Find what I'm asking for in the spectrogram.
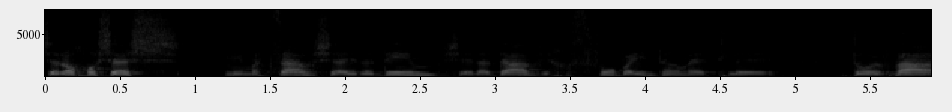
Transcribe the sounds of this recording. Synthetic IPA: ʃelo̞χo̞ʃeʃ | mimat͡savʃeajeladimʃejeladavjeχasfubeinteʁne̞tle̞ | to̞eva

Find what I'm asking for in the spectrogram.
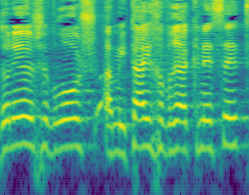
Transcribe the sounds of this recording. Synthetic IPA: d̪onejjoʃevʁo̞ʃamit̪ajχavʁejakneset̪

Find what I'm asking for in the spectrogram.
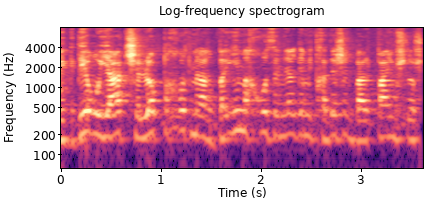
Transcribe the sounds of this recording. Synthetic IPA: meɡd̪iʁujad̥̪ʃelo̞paχo̞t̪meaʁbaʔimaχuze̞neʁɡijamit̪χad̪eʃet̪̚bealpaimʃlo̞

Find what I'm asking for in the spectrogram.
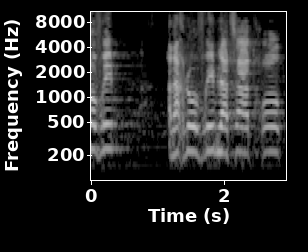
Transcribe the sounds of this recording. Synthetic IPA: uovʁim | anaχnuovʁimleat͡saːt̪χok

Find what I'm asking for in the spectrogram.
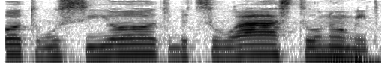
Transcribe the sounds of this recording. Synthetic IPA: otʁusijo̞t̪bet͡suʁaːst̪ʁono̞mit̪

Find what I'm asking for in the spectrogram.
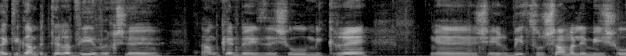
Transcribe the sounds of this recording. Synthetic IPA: ajit̪iɡambet̪e̞laviveχʃe | ɡ̥amke̞nbeejzeʃumikʁe̞ | ʃeiʁbit͡suʃamalemiʃu

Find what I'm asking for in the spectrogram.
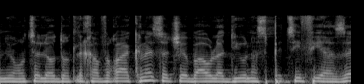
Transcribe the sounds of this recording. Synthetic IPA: niʁot͡seleod̪o̞t̪leχaveʁakne̞se̞tʃebaulad̪ijunhaspet͡sifiaze

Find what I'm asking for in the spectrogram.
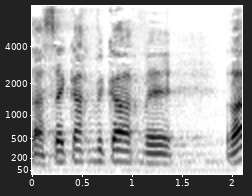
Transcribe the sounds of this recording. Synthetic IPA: asɛkaχvɛkaχvɛ | ra

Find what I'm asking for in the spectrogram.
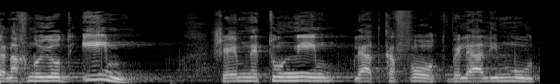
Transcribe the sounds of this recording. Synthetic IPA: anaχnujo̞d̪im | ʃehemne̞t̪unimleat̪kafo̞t̪velealimut̪

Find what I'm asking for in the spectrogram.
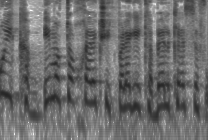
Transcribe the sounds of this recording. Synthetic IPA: ujkʰɐimoto̞χelekʃeit̪̚paleɡjikɐbelke̞sef

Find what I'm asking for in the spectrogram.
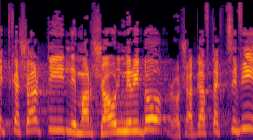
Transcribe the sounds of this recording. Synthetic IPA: ɪt̪kaʃɑɾˤt̪ilemaɾʃawlmɪɾid̪oɾoʃaɡaft̪ak̚t͡siviː

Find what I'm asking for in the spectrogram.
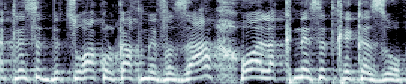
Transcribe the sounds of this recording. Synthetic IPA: akneset̪̚bet͡suʁako̞lkaχme̞vazaoalakneset̪kekazo

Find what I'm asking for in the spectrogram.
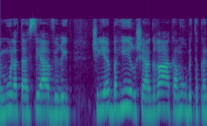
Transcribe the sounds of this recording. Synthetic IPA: mulataːsijaːviʁit | ʃeijebaɦiʁʃeaɡʁakamuʁbe̞takan

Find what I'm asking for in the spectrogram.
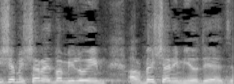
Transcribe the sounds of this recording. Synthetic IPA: iʃ̬emeʃaʁet̪̚bemilujim | aʁbeʃanimjo̞d̪eaetze

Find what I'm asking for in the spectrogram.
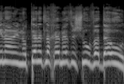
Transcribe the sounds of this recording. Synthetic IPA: inanino̞t̪enet̪laχe̞mezeʃuuvad̪au

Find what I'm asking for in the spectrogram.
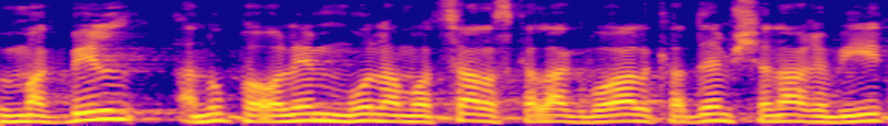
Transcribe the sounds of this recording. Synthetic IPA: bemak̚bil | a̰nupoolimːulhamot͡salaskalaɡboalekʰad̪emʃanaʁeviit̪

